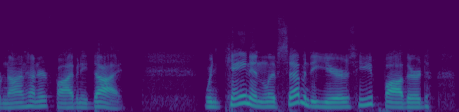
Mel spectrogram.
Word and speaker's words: Kenan: I know it says K-E-N-A-N, but it's pronounced Canaan. He fathered Canaan.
